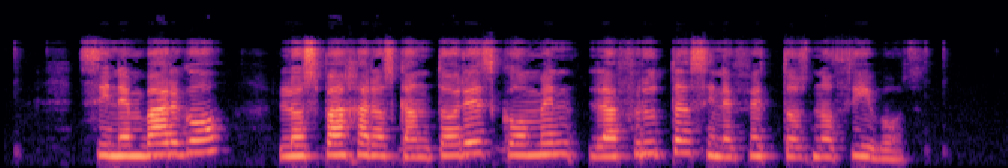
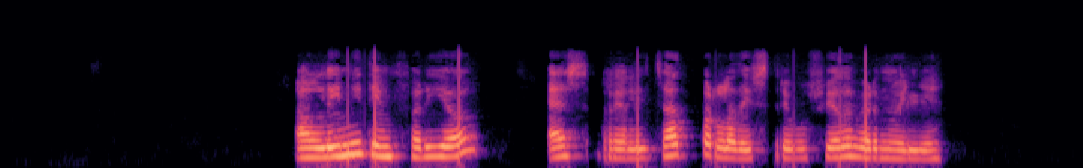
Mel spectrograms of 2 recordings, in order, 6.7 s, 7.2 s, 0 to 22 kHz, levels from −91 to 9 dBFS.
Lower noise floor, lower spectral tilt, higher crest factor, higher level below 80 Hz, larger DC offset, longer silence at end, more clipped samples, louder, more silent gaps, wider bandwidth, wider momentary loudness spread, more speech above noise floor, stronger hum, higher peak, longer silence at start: second, -63 dBFS vs -86 dBFS; second, -2.5 dB/octave vs -7 dB/octave; about the same, 18 dB vs 18 dB; second, -68 dBFS vs -58 dBFS; neither; second, 0.6 s vs 0.95 s; neither; about the same, -18 LUFS vs -18 LUFS; neither; first, 9.6 kHz vs 7.6 kHz; about the same, 13 LU vs 12 LU; second, 44 dB vs 69 dB; neither; about the same, -2 dBFS vs -2 dBFS; second, 0.55 s vs 1.95 s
